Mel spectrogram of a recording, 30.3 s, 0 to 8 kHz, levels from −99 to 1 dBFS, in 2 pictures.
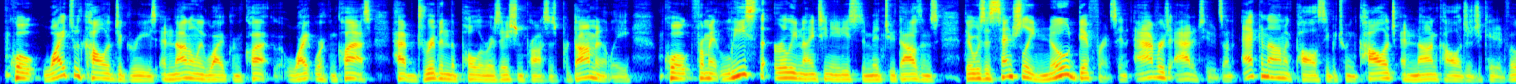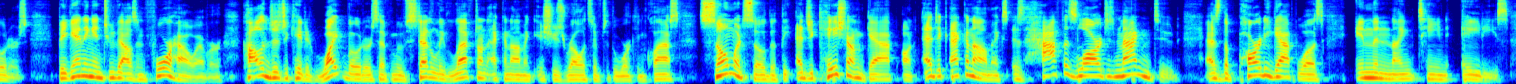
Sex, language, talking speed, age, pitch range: male, English, 170 wpm, 20-39, 110-155 Hz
